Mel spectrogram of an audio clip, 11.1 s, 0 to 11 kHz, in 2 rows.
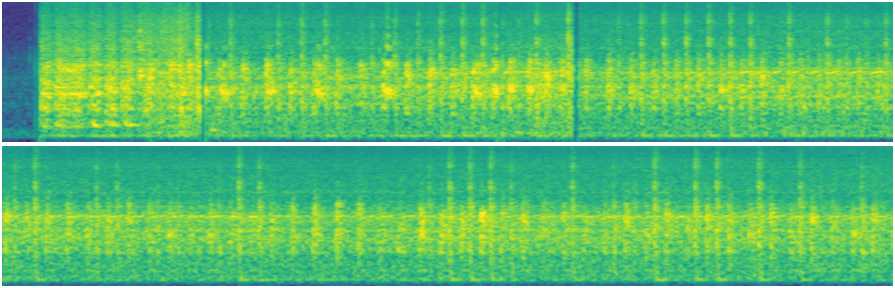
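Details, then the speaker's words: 2000 Crown Victoria started by jumping the starter solenoid since the key won't crank: settles to idle with a sharp, fast, regular loud top-end tick; source unknown, small passenger-side leak seen. "it's recording [Music] so it's got a real loud tick"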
